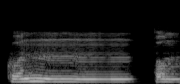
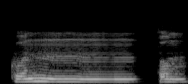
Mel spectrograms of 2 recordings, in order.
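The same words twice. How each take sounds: First: The hidden nasal is made close to n. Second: The same.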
